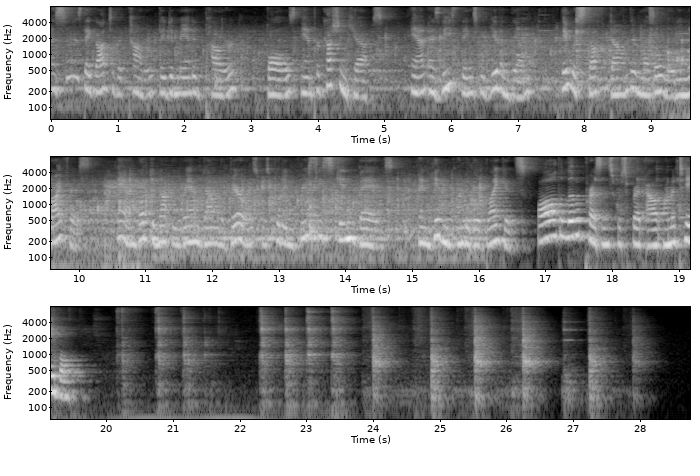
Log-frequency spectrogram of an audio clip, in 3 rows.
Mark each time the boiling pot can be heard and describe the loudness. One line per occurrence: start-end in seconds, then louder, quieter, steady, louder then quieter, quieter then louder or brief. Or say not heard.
0.0-16.2 louder.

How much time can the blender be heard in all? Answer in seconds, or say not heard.
not heard.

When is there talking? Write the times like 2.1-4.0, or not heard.
0.0-19.5.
